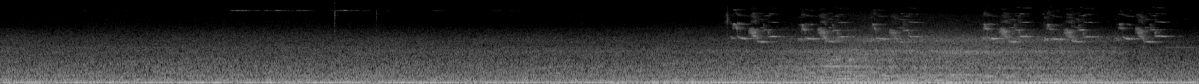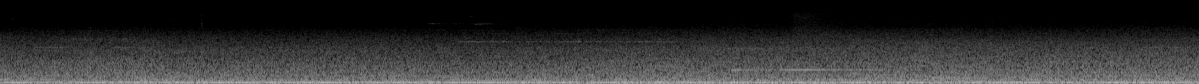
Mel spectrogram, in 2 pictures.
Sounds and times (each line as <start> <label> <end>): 7.3 birds 11.9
